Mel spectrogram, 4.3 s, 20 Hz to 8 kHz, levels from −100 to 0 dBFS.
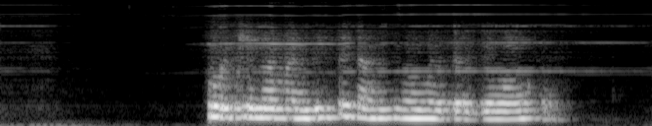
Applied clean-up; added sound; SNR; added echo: neural mask model DeepFilterNet 3.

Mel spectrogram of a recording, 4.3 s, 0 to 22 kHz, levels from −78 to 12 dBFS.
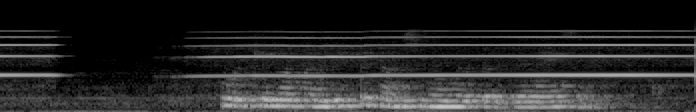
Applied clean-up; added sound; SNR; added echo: none; Bowed string instrument; 1 dB; reverberation time 2.0 s.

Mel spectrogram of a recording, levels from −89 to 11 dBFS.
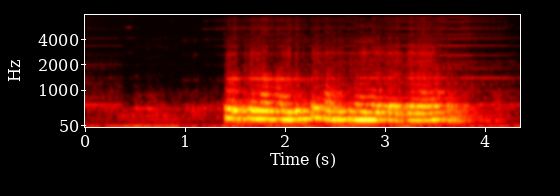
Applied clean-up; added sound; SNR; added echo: neural separator model SepFormer DNS4.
